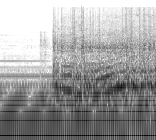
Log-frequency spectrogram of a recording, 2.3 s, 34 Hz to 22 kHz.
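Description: Background music, and about a second in a Nissan Skyline R32's engine comes in loud over it, revving up with rising pitch as the car spins its rear tyres in a burnout.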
